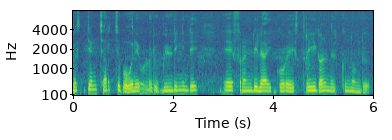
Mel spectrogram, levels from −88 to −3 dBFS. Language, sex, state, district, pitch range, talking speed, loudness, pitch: Malayalam, male, Kerala, Kollam, 120-130 Hz, 110 wpm, -17 LUFS, 125 Hz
